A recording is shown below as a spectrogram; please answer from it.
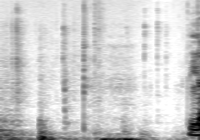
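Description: A few light, scattered taps and clicks of a stylus on a tablet during handwriting.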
